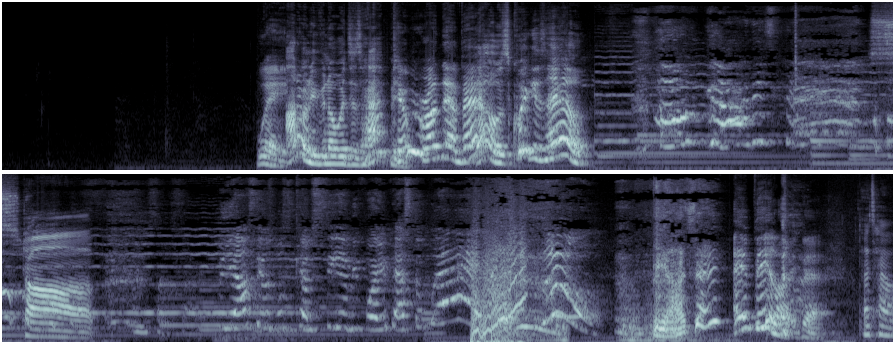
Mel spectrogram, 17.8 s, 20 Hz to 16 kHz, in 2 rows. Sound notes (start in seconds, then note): 8.4 cries; 13.6 record scratches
